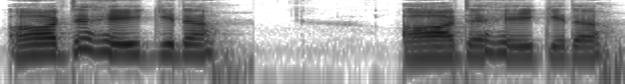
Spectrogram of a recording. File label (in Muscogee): "avtvhiketv", Muscogee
